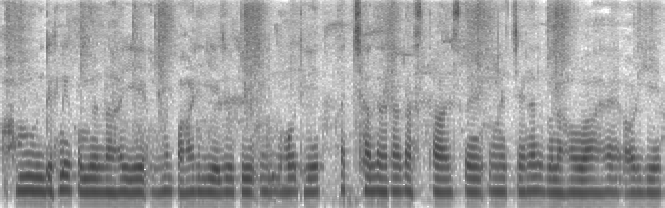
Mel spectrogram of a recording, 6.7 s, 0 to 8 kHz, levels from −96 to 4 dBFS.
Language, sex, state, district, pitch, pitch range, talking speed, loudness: Hindi, male, Bihar, Bhagalpur, 150 Hz, 150-155 Hz, 145 wpm, -28 LUFS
